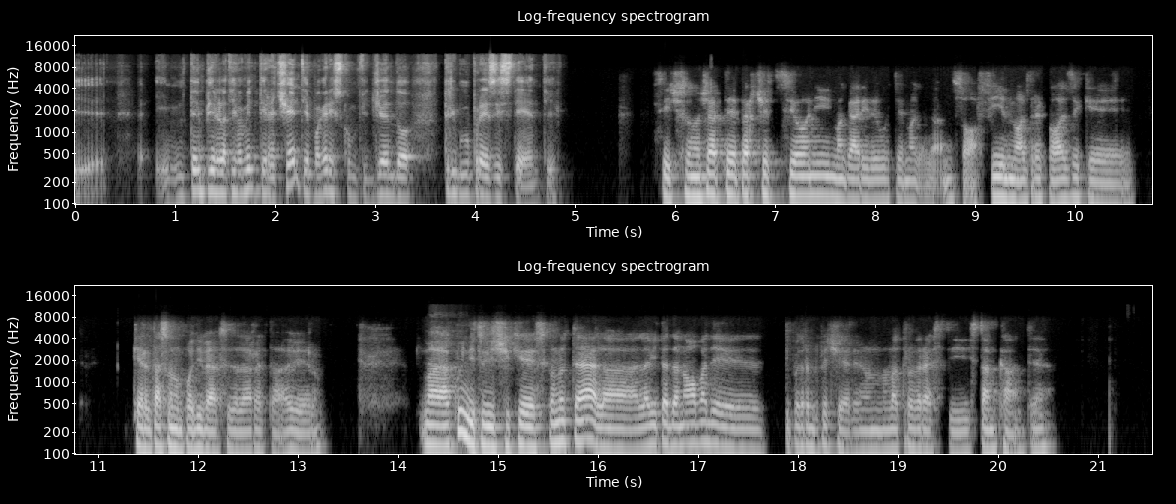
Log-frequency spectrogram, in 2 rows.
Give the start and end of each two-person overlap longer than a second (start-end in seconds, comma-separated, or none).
none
